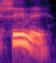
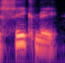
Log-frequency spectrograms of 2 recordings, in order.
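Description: First: The k sound at the end of seek is dropped. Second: The k sound at the end of seek is heard. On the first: The speaker calls it wrong. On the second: The speaker calls it right.

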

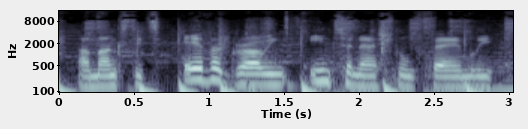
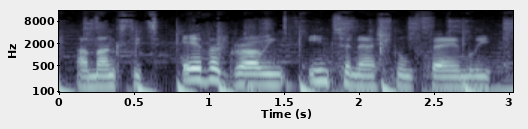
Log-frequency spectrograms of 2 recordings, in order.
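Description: The two takes are said the same way.

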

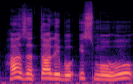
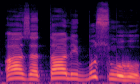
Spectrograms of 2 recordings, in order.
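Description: First: A glottal stop separates talibu and ismuhu. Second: Talibu runs straight into smuhu without a stop. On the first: The speaker calls it wrong. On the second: The speaker calls it right.

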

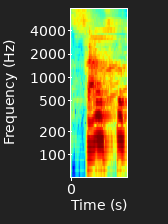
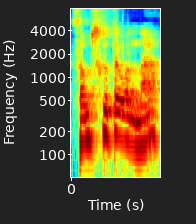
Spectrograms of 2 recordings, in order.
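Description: First: The word ends on a consonant, anglicized style. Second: The word keeps its final vowel, Kannada style.

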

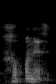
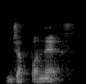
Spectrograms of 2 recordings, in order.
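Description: First: The word begins with an 'h' sound. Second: The word begins with a 'j' sound. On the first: The speaker calls it right. "フっていう発音になります" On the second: The speaker calls it wrong. "ジャパンのジュではなく"

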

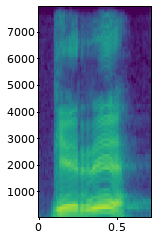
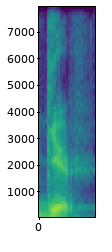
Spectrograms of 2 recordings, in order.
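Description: First: The word ends with a final vowel sound. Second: The word ends with a consonant sound. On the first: The speaker calls it right. "Произносится вот «гере»" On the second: The speaker calls it wrong. "а не «гер»"

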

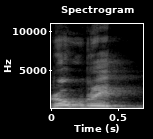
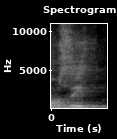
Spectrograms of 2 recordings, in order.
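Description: First: Both consonants are pronounced as r. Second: Both consonants are pronounced as z. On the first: "hoặc là hai chữ R" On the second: "roses hai chữ Z"

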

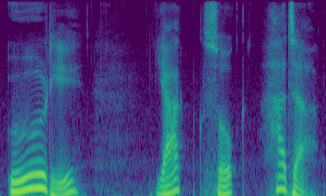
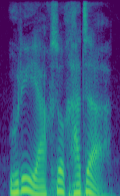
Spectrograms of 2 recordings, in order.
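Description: First: It is said at a slower pace. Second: It is said at a faster pace.

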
